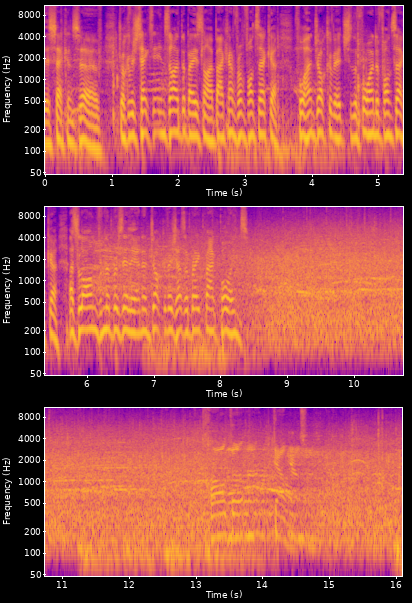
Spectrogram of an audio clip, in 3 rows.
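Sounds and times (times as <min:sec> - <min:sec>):
speech: 0:00.0 - 0:08.8, 0:13.4 - 0:14.0
tennis crowd cheering and applauding: 0:05.9 - 0:16.1
crowd shouting and whistling: 0:08.4 - 0:16.1.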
